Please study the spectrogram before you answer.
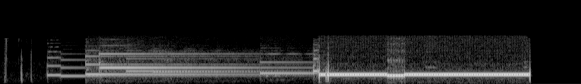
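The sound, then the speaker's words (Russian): Telephone tones play while a call is transferred to a specialist: a few short clicks, then loud, steady electronic tones that step between pitches and end abruptly. “по банковской гарантии я вас сейчас могу соединить со специалистом”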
